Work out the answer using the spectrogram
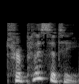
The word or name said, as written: triplicity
